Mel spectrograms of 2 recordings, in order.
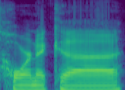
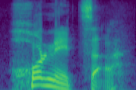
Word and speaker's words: Hornica: these names come from the C is actually pronounced with what I would call just a TS so it's not hornica it's hornitza and Jose Riza if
